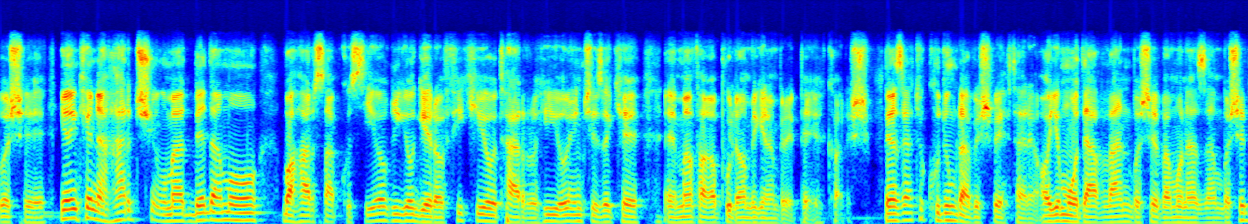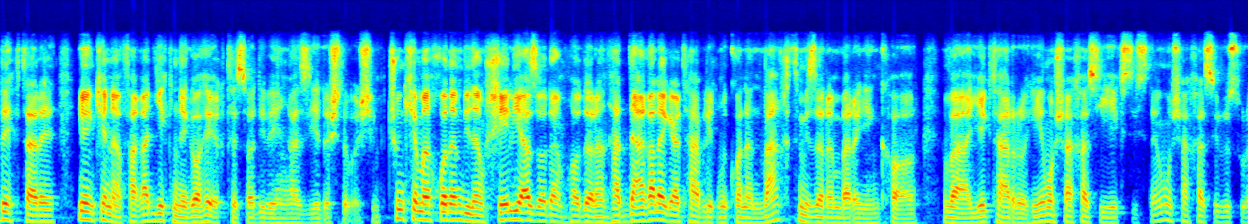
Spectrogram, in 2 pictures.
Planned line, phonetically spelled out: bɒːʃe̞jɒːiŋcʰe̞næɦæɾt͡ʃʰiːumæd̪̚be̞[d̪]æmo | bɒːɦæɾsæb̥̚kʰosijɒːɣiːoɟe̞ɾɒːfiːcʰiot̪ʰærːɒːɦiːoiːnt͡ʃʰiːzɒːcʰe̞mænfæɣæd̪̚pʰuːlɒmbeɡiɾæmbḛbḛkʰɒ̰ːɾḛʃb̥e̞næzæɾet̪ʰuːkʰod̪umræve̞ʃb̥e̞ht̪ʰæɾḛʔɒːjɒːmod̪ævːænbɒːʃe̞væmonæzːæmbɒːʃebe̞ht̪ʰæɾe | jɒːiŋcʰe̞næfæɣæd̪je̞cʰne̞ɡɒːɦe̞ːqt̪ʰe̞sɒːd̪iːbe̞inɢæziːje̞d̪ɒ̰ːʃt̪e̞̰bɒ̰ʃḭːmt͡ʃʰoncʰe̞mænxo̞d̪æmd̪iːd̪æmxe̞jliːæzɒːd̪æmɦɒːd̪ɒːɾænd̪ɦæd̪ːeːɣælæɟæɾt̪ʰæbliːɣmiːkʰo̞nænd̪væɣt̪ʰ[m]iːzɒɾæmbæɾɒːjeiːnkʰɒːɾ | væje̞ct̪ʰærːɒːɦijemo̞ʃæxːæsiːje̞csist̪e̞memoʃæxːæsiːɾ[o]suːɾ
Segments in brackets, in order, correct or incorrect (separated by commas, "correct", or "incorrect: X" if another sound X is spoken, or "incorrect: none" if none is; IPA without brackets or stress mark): correct, correct, incorrect: u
